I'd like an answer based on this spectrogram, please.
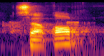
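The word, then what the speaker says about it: سقر: Kalau seperti huruf qaf tebal. Qor, saqor. Nah, demikian.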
